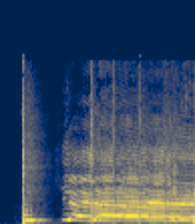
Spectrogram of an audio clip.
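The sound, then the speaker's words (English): A single sharp cork pop bursts out as a bottle of champagne is opened, then a steady voiced tone sustains while five quick, evenly spaced claps or taps punctuate it. “We were going to have Prosecco, but turns out for the first time in my life I can't open a bottle of champagne.”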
